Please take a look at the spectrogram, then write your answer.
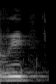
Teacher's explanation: را کے نیچے زیر ہے، زیر کو جلدی پڑھیں، تھوڑا بھی نہ کھینچیں ، معروف پڑھیں، مجہول آواز سے بچیں، ان مع العسر یس،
